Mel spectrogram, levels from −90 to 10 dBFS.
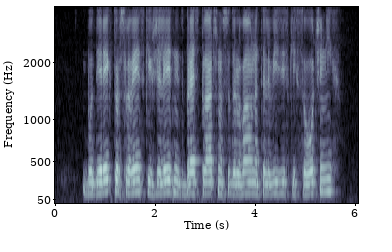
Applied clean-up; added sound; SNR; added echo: none; none; none; none.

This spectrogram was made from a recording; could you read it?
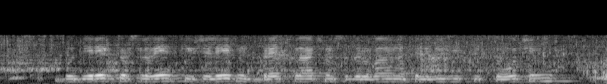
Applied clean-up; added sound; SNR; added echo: none; Toilet flush; 10 dB; reverberation time 0.8 s.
